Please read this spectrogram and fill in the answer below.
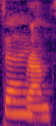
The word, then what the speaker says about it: Rammstein: how do you say that word? – Ramstein.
